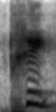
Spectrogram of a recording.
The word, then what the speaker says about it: très: Le papillon vole très. Alors ici, j'ai barré le S parce que je ne le prononce pas.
